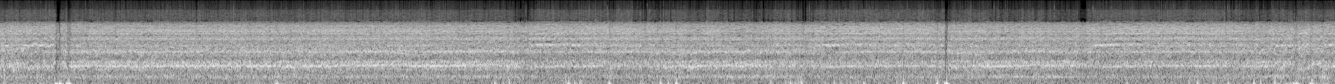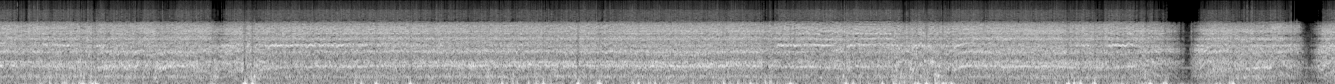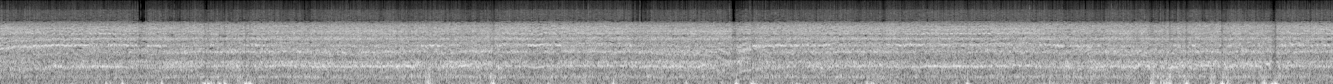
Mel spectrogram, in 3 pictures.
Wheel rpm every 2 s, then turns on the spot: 210, 210, 230, 230, 220, 230, 230, 190, 210, 230, 220, 210, 140, 150, 220, 220, 210, 210, 210, 220.
none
